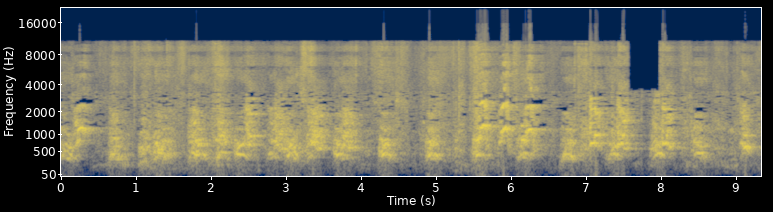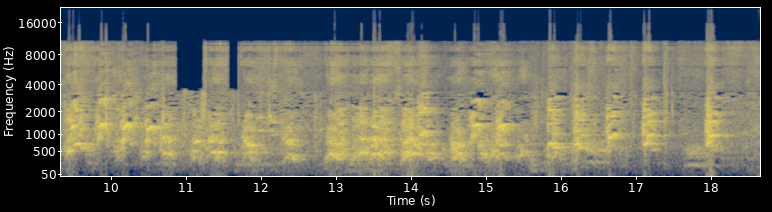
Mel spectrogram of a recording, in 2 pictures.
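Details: Barking from a Tibetan Mastiff: a long series of sharp, fairly high yelps and barks in fast, irregular bursts, some clustered in quick runs, continuing almost without break across eighteen seconds.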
